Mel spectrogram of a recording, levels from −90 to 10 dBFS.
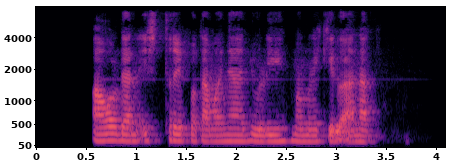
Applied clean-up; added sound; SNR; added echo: none; none; none; none.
